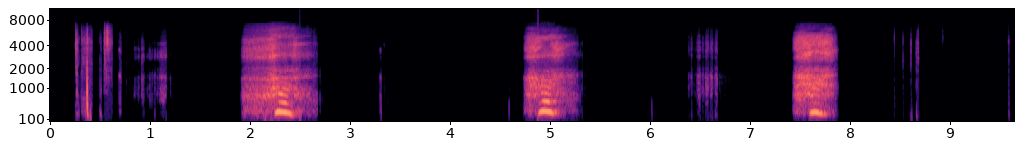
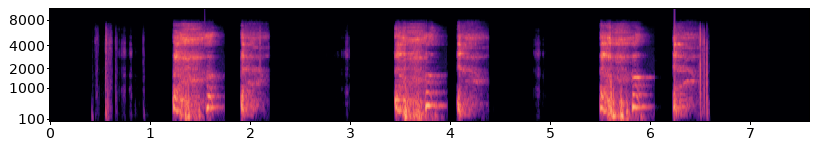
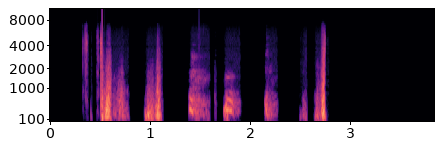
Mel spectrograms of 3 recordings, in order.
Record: {"exhalation_length": "9.6 s", "exhalation_amplitude": 23126, "exhalation_signal_mean_std_ratio": 0.29, "three_cough_length": "7.6 s", "three_cough_amplitude": 32143, "three_cough_signal_mean_std_ratio": 0.37, "cough_length": "3.8 s", "cough_amplitude": 29421, "cough_signal_mean_std_ratio": 0.29, "survey_phase": "beta (2021-08-13 to 2022-03-07)", "age": "45-64", "gender": "Female", "wearing_mask": "No", "symptom_runny_or_blocked_nose": true, "symptom_sore_throat": true, "symptom_onset": "2 days", "smoker_status": "Ex-smoker", "respiratory_condition_asthma": false, "respiratory_condition_other": false, "recruitment_source": "REACT", "submission_delay": "1 day", "covid_test_result": "Negative", "covid_test_method": "RT-qPCR"}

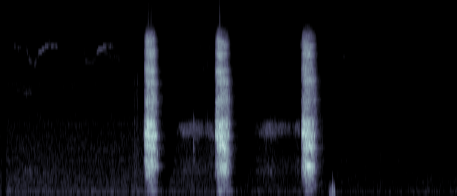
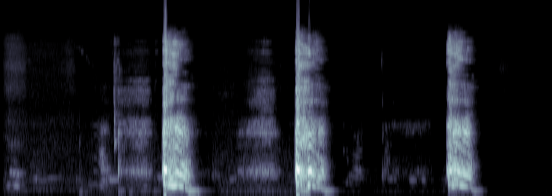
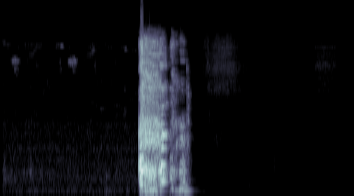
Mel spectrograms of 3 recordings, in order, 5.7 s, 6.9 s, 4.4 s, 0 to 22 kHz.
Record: {"exhalation_length": "5.7 s", "exhalation_amplitude": 31262, "exhalation_signal_mean_std_ratio": 0.23, "three_cough_length": "6.9 s", "three_cough_amplitude": 32768, "three_cough_signal_mean_std_ratio": 0.27, "cough_length": "4.4 s", "cough_amplitude": 32767, "cough_signal_mean_std_ratio": 0.23, "survey_phase": "beta (2021-08-13 to 2022-03-07)", "age": "45-64", "gender": "Male", "wearing_mask": "No", "symptom_cough_any": true, "symptom_shortness_of_breath": true, "symptom_sore_throat": true, "symptom_fatigue": true, "symptom_headache": true, "symptom_change_to_sense_of_smell_or_taste": true, "symptom_loss_of_taste": true, "symptom_onset": "3 days", "smoker_status": "Never smoked", "respiratory_condition_asthma": false, "respiratory_condition_other": false, "recruitment_source": "Test and Trace", "submission_delay": "1 day", "covid_test_result": "Positive", "covid_test_method": "RT-qPCR", "covid_ct_value": 23.6, "covid_ct_gene": "N gene"}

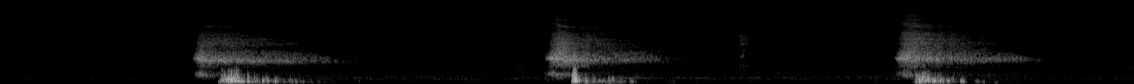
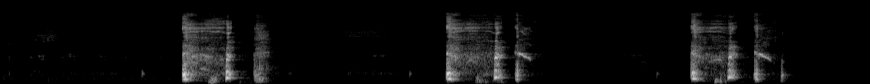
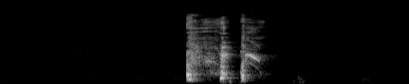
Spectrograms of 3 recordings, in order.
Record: {"exhalation_length": "11.3 s", "exhalation_amplitude": 10091, "exhalation_signal_mean_std_ratio": 0.33, "three_cough_length": "8.7 s", "three_cough_amplitude": 25702, "three_cough_signal_mean_std_ratio": 0.24, "cough_length": "4.1 s", "cough_amplitude": 23252, "cough_signal_mean_std_ratio": 0.24, "survey_phase": "alpha (2021-03-01 to 2021-08-12)", "age": "45-64", "gender": "Male", "wearing_mask": "No", "symptom_fatigue": true, "symptom_onset": "4 days", "smoker_status": "Never smoked", "respiratory_condition_asthma": false, "respiratory_condition_other": false, "recruitment_source": "Test and Trace", "submission_delay": "2 days", "covid_test_result": "Positive", "covid_test_method": "RT-qPCR", "covid_ct_value": 16.4, "covid_ct_gene": "ORF1ab gene", "covid_ct_mean": 16.7, "covid_viral_load": "3400000 copies/ml", "covid_viral_load_category": "High viral load (>1M copies/ml)"}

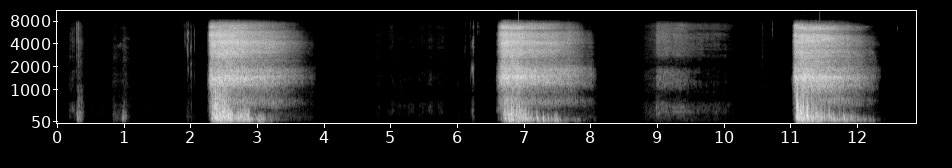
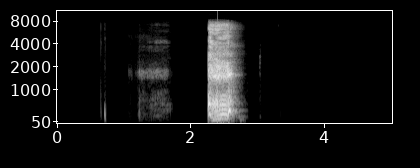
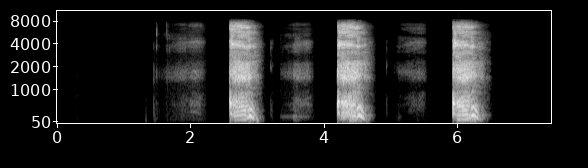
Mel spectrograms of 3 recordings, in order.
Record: {"exhalation_length": "12.9 s", "exhalation_amplitude": 31147, "exhalation_signal_mean_std_ratio": 0.37, "cough_length": "5.0 s", "cough_amplitude": 30295, "cough_signal_mean_std_ratio": 0.22, "three_cough_length": "7.4 s", "three_cough_amplitude": 32768, "three_cough_signal_mean_std_ratio": 0.33, "survey_phase": "beta (2021-08-13 to 2022-03-07)", "age": "18-44", "gender": "Female", "wearing_mask": "No", "symptom_none": true, "symptom_onset": "12 days", "smoker_status": "Current smoker (11 or more cigarettes per day)", "respiratory_condition_asthma": true, "respiratory_condition_other": false, "recruitment_source": "REACT", "submission_delay": "1 day", "covid_test_result": "Negative", "covid_test_method": "RT-qPCR"}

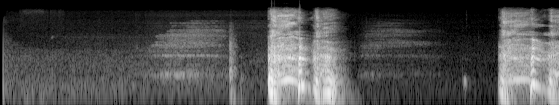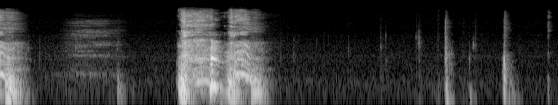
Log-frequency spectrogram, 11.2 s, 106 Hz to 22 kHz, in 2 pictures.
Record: {"three_cough_length": "11.2 s", "three_cough_amplitude": 32767, "three_cough_signal_mean_std_ratio": 0.3, "survey_phase": "beta (2021-08-13 to 2022-03-07)", "age": "45-64", "gender": "Male", "wearing_mask": "No", "symptom_none": true, "smoker_status": "Current smoker (1 to 10 cigarettes per day)", "respiratory_condition_asthma": false, "respiratory_condition_other": false, "recruitment_source": "REACT", "submission_delay": "6 days", "covid_test_result": "Negative", "covid_test_method": "RT-qPCR"}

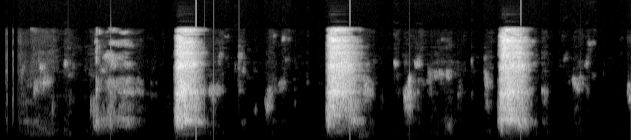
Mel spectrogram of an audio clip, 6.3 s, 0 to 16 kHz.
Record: {"exhalation_length": "6.3 s", "exhalation_amplitude": 24889, "exhalation_signal_mean_std_ratio": 0.28, "survey_phase": "beta (2021-08-13 to 2022-03-07)", "age": "45-64", "gender": "Male", "wearing_mask": "No", "symptom_none": true, "smoker_status": "Never smoked", "respiratory_condition_asthma": true, "respiratory_condition_other": false, "recruitment_source": "REACT", "submission_delay": "1 day", "covid_test_result": "Negative", "covid_test_method": "RT-qPCR"}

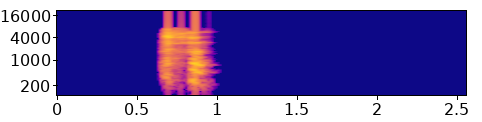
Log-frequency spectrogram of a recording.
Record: {"cough_length": "2.6 s", "cough_amplitude": 14810, "cough_signal_mean_std_ratio": 0.19, "survey_phase": "beta (2021-08-13 to 2022-03-07)", "age": "45-64", "gender": "Female", "wearing_mask": "No", "symptom_none": true, "smoker_status": "Never smoked", "respiratory_condition_asthma": false, "respiratory_condition_other": false, "recruitment_source": "REACT", "submission_delay": "1 day", "covid_test_result": "Negative", "covid_test_method": "RT-qPCR"}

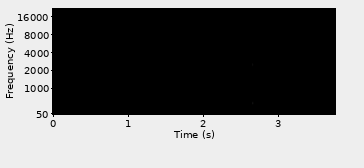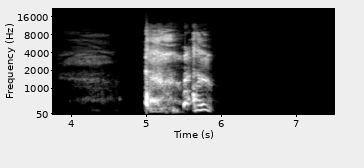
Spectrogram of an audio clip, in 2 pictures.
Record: {"cough_length": "7.5 s", "cough_amplitude": 32767, "cough_signal_mean_std_ratio": 0.24, "survey_phase": "beta (2021-08-13 to 2022-03-07)", "age": "45-64", "gender": "Female", "wearing_mask": "No", "symptom_cough_any": true, "symptom_runny_or_blocked_nose": true, "symptom_shortness_of_breath": true, "symptom_sore_throat": true, "symptom_fatigue": true, "symptom_headache": true, "symptom_onset": "2 days", "smoker_status": "Never smoked", "respiratory_condition_asthma": false, "respiratory_condition_other": false, "recruitment_source": "Test and Trace", "submission_delay": "2 days", "covid_test_result": "Positive", "covid_test_method": "RT-qPCR", "covid_ct_value": 25.0, "covid_ct_gene": "N gene", "covid_ct_mean": 25.1, "covid_viral_load": "5800 copies/ml", "covid_viral_load_category": "Minimal viral load (< 10K copies/ml)"}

